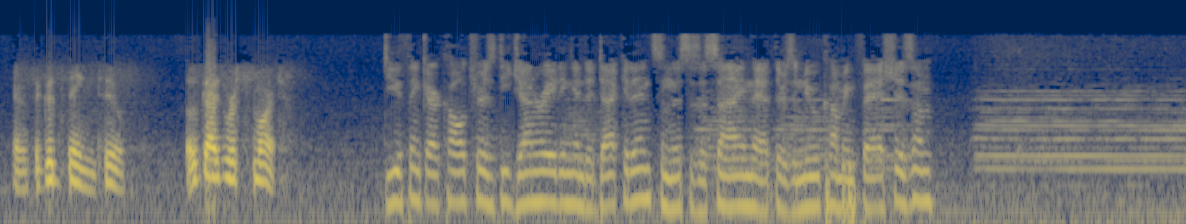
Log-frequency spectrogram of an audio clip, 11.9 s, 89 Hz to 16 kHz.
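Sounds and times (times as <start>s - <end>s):
speech: 0.1s - 2.9s, 3.8s - 9.8s
passing train rumble: 3.3s - 11.8s
train horn blaring: 5.6s - 11.8s.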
